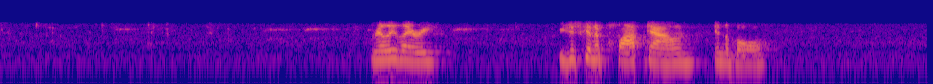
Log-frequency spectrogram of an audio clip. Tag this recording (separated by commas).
Speech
